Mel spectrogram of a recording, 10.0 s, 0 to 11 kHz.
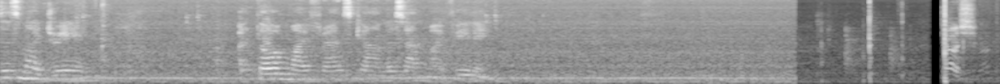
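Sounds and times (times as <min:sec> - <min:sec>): ventilation hum: 0:00.0 - 0:08.3.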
